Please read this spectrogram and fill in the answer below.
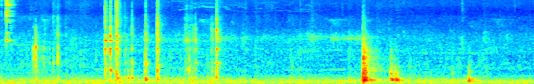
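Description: A spoon clinking and tapping against dishes while seasonings are scooped onto pork, in scattered sharp knocks, the two loudest a little past halfway and close together.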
